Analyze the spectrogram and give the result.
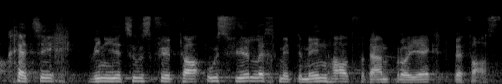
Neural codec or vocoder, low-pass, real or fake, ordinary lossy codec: autoencoder, 48 kHz, 128 numbers a frame, DAC-VAE, trained on Japanese speech; 9.9 kHz; fake; Opus, 16 kbps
